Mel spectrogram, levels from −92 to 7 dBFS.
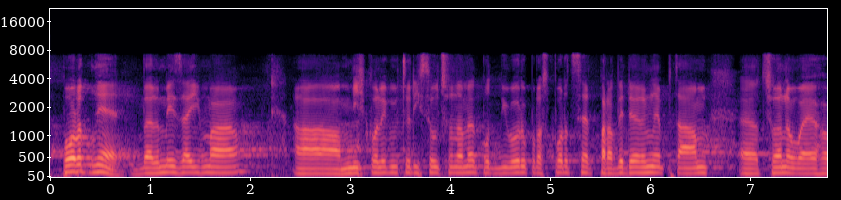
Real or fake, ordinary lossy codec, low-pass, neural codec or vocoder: fake; MP3, 64 kbps; 7.2 kHz; codec, 16 kHz, 2 kbps, X-Codec, HuBERT features, trained on balanced general audio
